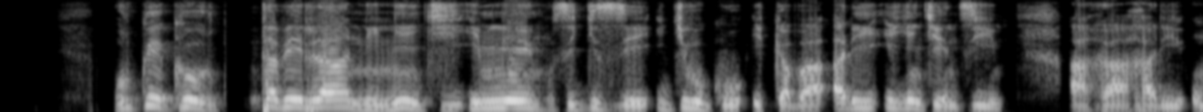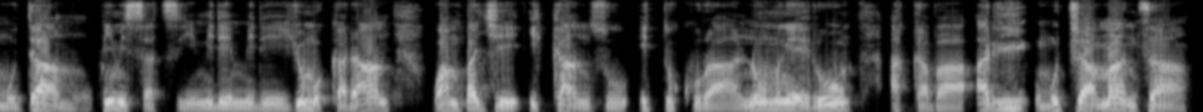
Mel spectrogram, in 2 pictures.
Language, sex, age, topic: Kinyarwanda, male, 25-35, government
